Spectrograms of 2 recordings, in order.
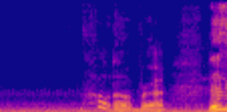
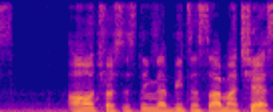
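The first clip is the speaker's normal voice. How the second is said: ordinary talk, nothing marked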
